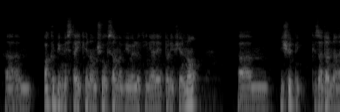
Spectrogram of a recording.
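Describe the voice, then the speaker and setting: In a London accent, the speaker moves at a fairly quick pace with a dark, mellow, somewhat breathy tone and fairly even intonation. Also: man. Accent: British (London). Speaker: trader. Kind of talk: trading tutorial. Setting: wearing a mask on camera. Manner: frequent fillers (um, uh).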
